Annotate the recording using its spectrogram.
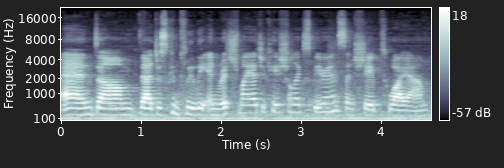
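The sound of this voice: A woman's medium-pitched voice with an American accent, ordinary pitch variation and a fairly quick pace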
